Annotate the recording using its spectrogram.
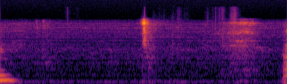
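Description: A rifle's metal parts click once as it is handled.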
